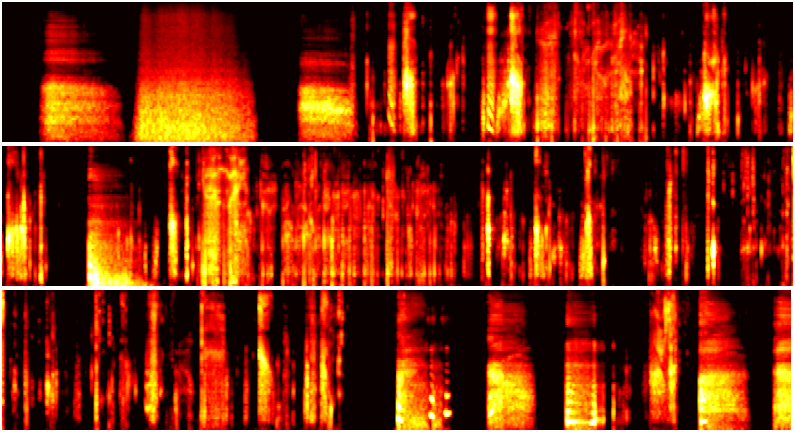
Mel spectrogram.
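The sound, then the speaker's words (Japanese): Wet ear-licking ASMR mouth sounds, close and quiet, with many irregular smacks, slurps and soft breaths coming in short bursts separated by brief pauses. “お姉さんに耳をなめられて”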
